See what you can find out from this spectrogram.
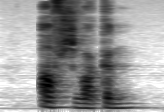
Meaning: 1. to weaken 2. to subside, to quiet down, to slow down 3. to relax (requirement or rule)
- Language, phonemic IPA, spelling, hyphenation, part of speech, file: Dutch, /ˈɑfˌsʋɑkə(n)/, afzwakken, af‧zwak‧ken, verb, Nl-afzwakken.ogg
